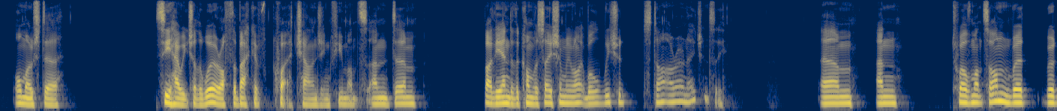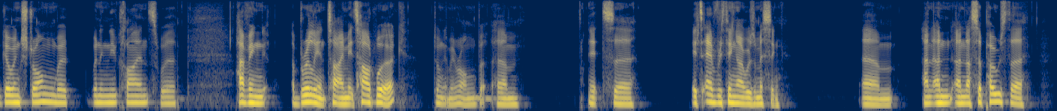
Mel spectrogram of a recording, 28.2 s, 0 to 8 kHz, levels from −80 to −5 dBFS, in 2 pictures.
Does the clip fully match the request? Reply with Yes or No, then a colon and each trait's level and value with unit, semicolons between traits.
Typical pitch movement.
Yes: average, 3.7 semitones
